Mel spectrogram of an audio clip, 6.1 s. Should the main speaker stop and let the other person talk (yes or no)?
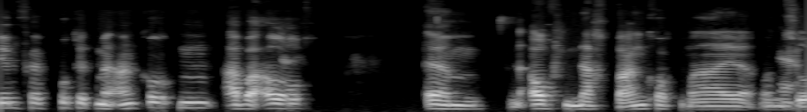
no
